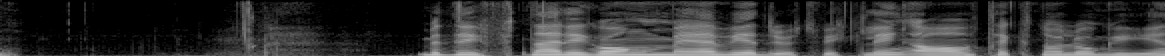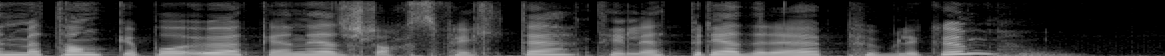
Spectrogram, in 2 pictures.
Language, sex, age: Norwegian, female, 37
